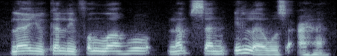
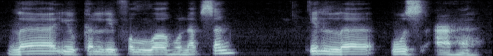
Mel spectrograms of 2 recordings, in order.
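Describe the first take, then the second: First: It is recited at an ordinary pace. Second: It is recited slowly and deliberately. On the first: The words are just read without reflection. "biasa aja" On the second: The words are read with deep reflection. "kali ini pelan-pelan"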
